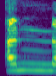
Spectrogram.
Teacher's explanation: انہ غنہ کریں گے نون مشدد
